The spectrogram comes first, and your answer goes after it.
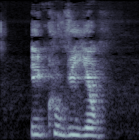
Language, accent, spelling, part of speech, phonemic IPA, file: French, Canada, écouvillon, noun, /e.ku.vi.jɔ̃/, LL-Q150 (fra)-écouvillon.wav
- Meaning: 1. swab 2. cleaning rod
